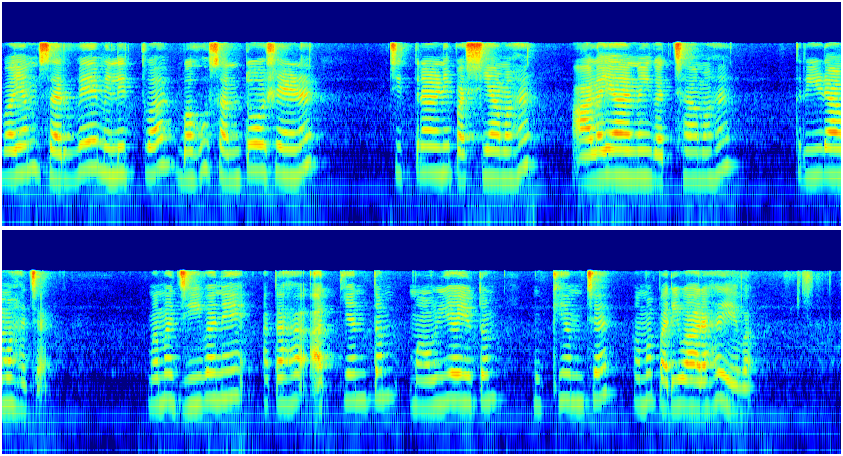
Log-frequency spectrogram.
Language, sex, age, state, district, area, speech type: Sanskrit, female, 18-30, Andhra Pradesh, Chittoor, urban, spontaneous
